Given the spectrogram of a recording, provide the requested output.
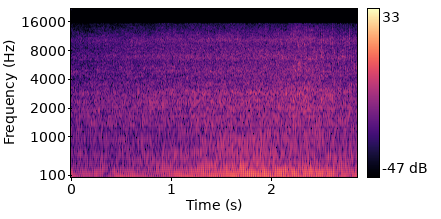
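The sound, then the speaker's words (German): A heavy tractor engine rumbles steadily, growing slightly louder as the tractor drives past, with a deep low drone and no talking. “oh, jetzt kommt der Traktor, jetzt müssen wir Pause machen.”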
